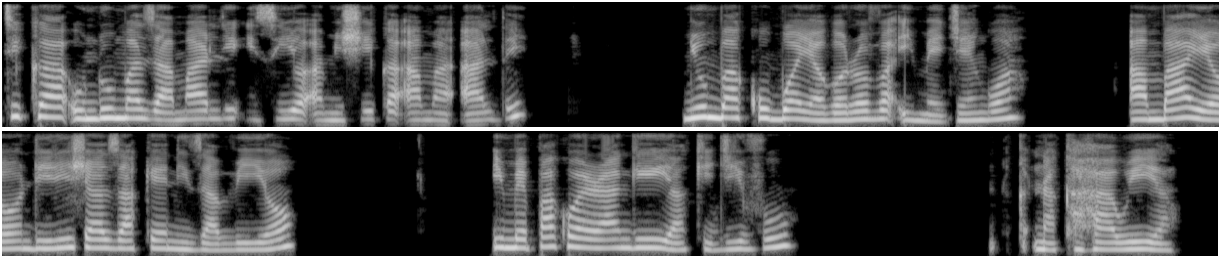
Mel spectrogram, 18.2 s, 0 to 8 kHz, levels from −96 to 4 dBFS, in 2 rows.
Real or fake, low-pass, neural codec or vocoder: real; 7.2 kHz; none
